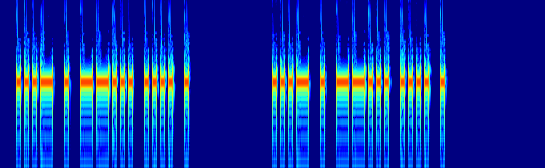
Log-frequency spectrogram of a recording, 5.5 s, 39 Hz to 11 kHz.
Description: Morse code, heard as a keyed tone, about 30 wpm, 700 Hz. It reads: VE7HE VE7HE
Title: DXCC-100 Call Signs - 5 Characters - Repeated 2x - 30wpm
